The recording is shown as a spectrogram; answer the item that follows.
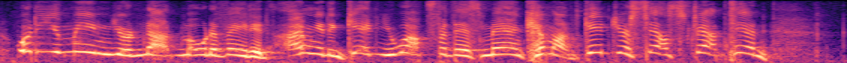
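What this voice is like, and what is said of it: Shouty American personal trainer accent. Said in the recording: “accent and that was my impression... I went for the kind of the shouty American PT type”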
